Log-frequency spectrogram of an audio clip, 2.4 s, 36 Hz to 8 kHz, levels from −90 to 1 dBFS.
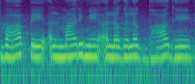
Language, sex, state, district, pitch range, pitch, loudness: Hindi, female, Uttar Pradesh, Deoria, 200-215 Hz, 210 Hz, -23 LUFS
